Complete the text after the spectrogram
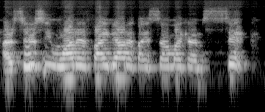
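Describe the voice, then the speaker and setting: High-voiced boastful young rapper, joking. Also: male voice, little pitch movement, brisk, far from the mic, a little hiss or hum, poor audio. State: getting over a sickness. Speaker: amateur rapper presenting his mixtape. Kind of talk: casual mixtape commentary.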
